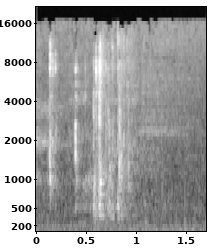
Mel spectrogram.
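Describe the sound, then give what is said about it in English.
Three dice are rolled, giving a few sharp clicking clatters in quick succession as they tumble and knock on a hard surface, with no talking. “Let's see what I can do with my three dice.”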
